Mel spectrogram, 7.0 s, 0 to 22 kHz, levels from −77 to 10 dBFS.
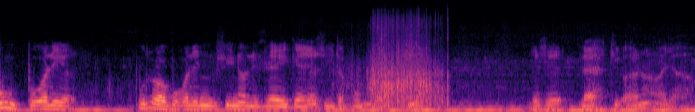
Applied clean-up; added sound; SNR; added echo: none; Truck; 6 dB; none.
